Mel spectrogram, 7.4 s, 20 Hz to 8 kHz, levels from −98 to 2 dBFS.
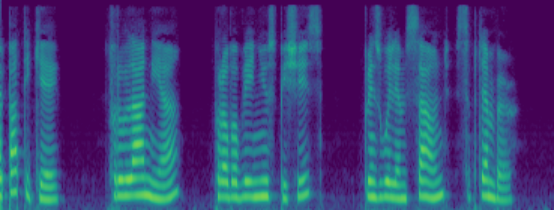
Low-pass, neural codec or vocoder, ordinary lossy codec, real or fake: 7.2 kHz; codec, 24 kHz, 1.2 kbps, DualCodec; MP3, 48 kbps; fake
